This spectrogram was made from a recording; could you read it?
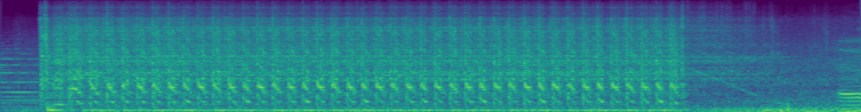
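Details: Polonez car that has sat since August, stopped starting: steady starter churning about three beats a second for six seconds without catching; fuel not being drawn or spraying, owner suspects fuel delivery.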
